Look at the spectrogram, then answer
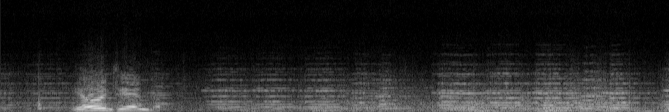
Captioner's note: speaks foreign language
